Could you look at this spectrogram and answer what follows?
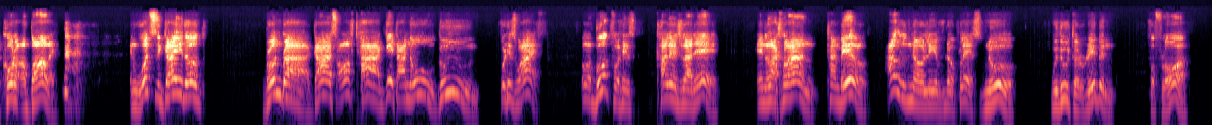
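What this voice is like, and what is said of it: Shifting British, Scottish, American accents. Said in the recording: “I heard a little bit of a British accent. And then you turned Scottish, and then some American accent came out, and then you kind of went nonverbal Scottish, and then there was some British in there.”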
